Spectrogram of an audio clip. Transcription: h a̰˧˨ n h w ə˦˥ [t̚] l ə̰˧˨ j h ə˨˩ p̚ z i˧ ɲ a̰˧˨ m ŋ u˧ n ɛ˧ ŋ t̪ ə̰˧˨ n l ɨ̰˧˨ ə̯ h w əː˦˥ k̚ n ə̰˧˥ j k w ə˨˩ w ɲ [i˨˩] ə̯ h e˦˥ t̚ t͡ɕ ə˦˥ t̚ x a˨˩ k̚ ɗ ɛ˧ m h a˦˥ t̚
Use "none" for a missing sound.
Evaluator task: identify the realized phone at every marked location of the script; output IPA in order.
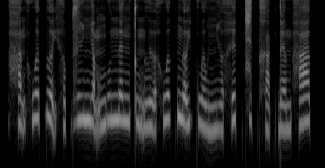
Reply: t̚, i˨˩

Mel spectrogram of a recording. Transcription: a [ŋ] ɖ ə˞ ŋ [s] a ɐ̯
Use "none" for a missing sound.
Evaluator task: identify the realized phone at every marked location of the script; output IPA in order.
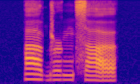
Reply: none, s

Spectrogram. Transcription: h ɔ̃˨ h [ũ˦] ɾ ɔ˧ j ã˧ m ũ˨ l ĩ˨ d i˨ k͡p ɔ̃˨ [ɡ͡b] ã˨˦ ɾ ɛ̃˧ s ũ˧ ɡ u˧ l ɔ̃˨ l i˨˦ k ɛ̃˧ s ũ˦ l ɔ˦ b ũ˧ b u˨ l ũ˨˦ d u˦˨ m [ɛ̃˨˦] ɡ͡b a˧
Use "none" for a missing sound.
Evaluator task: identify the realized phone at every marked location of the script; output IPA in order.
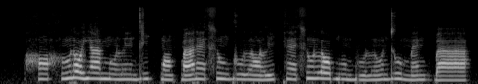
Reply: ũ˨˦, k͡p, ɛ̃˨˦

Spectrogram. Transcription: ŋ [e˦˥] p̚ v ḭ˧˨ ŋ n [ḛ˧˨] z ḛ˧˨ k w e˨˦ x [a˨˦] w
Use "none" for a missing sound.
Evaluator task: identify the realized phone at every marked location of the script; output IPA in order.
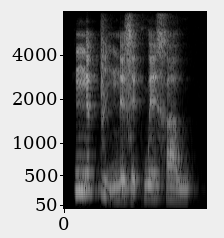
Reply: e˦˥, ḛ˧˨, a̤˨˩

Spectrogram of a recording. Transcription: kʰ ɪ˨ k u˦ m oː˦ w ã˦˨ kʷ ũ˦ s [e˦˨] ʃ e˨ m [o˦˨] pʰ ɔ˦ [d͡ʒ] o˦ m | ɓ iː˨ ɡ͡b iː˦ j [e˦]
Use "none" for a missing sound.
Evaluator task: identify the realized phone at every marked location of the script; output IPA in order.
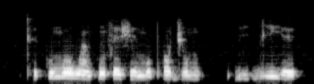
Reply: e˦, o˨, d͡ʒ, e˨

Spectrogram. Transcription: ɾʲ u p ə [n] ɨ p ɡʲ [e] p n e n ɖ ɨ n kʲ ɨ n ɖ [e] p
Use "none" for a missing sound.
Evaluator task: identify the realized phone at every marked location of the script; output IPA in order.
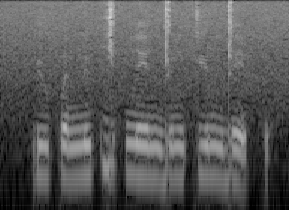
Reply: n, e, e

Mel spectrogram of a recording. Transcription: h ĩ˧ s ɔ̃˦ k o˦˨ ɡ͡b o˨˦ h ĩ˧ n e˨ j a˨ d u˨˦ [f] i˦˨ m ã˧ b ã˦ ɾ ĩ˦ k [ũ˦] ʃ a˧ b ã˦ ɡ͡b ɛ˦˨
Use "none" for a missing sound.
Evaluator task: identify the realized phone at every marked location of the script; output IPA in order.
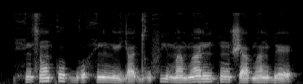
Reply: f, ũ˦

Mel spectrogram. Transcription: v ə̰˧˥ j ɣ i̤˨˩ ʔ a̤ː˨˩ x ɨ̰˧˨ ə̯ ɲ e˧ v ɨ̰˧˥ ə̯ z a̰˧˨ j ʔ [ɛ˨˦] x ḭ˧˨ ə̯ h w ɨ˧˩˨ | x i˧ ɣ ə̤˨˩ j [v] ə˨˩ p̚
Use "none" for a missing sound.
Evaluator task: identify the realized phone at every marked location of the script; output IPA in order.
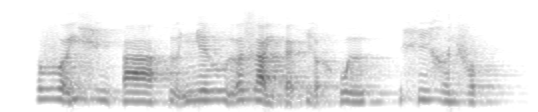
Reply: ɛ̰˧˨, v

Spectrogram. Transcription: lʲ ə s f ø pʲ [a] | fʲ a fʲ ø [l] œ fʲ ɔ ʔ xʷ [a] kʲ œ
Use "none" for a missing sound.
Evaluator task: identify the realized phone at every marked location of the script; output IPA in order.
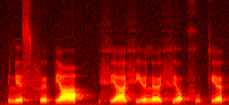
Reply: ɑ, l, ʌ

